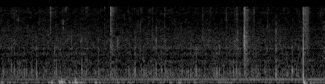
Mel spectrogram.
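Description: Besan-battered sandwich pieces, seasoned with salt, chili and turmeric, bubble and sizzle softly in hot oil, a low steady crackle with occasional sharper pops.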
